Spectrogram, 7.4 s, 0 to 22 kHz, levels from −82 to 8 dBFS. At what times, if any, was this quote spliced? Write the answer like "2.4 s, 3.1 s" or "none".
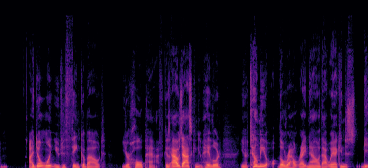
3.4 s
